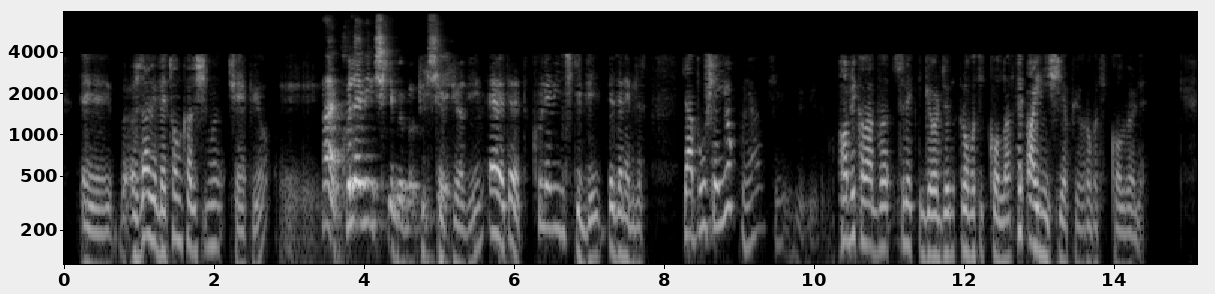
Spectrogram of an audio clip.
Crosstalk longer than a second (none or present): none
